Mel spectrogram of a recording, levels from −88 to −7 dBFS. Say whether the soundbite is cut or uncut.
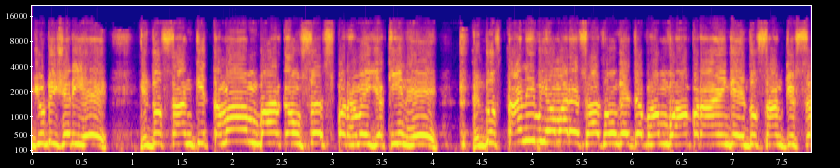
cut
